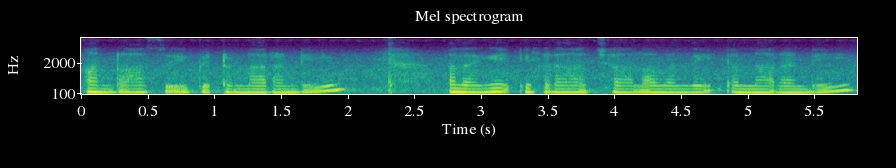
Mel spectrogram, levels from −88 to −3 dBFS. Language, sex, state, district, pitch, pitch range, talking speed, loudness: Telugu, female, Andhra Pradesh, Annamaya, 175 Hz, 170-190 Hz, 70 wpm, -15 LUFS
